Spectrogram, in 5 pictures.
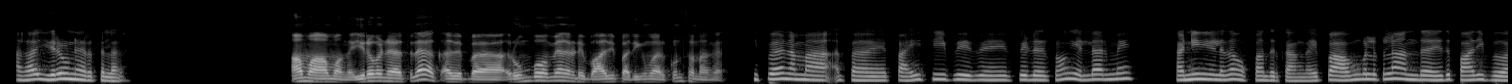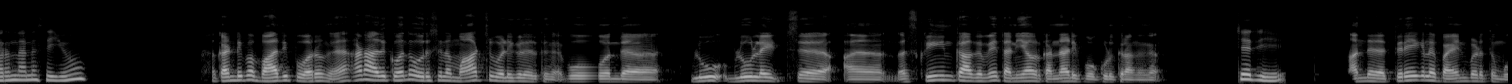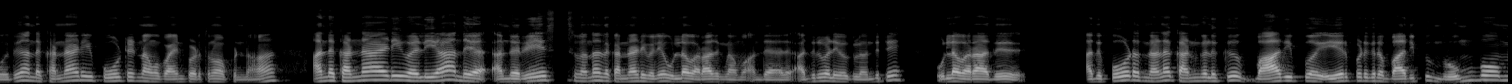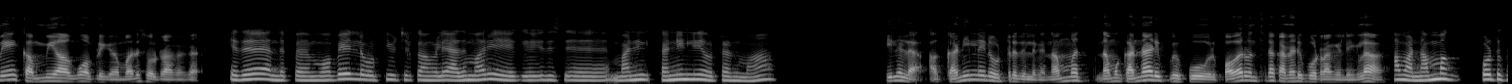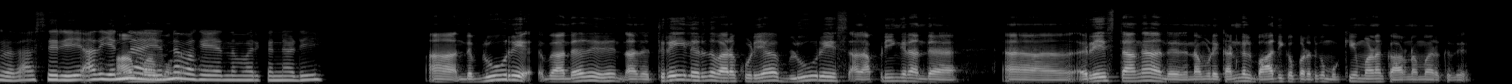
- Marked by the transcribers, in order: in English: "ஃபீல்டில"; "வர" said as "வரம்"; in English: "ஸ்கிரீன்க்காகவே"; "சரி" said as "செரி"; other background noise; in English: "ரேஸ்"; "கணினில" said as "கணில"; angry: "ப்ளூ ரே"; in English: "ப்ளூ ரே"; in English: "ப்ளூ ரேஸ்"; drawn out: "அ"; in English: "ரேஸ்"
- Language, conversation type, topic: Tamil, podcast, திரை நேரத்தை எப்படிக் குறைக்கலாம்?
